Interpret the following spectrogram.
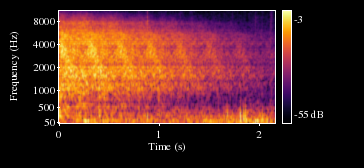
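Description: A jet airliner engine sample closing out a drum and bass track played from vinyl: a steady, noisy rush that fades away over the two seconds, with a few faint clicks near the end.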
